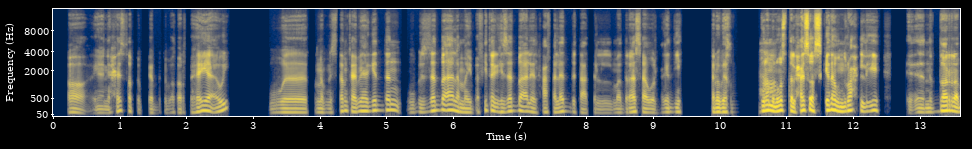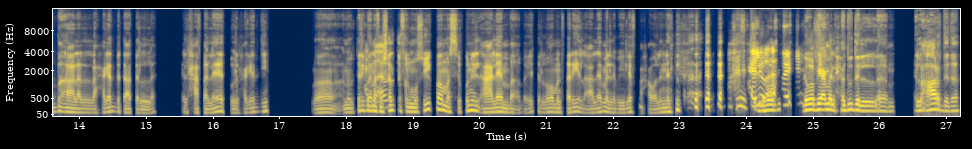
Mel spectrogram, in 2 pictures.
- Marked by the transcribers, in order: tapping; chuckle; laughing while speaking: "حلو أوي"; giggle
- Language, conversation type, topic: Arabic, podcast, إيه هي الأغنية اللي بتفكّرك بذكريات المدرسة؟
